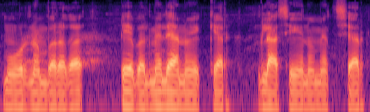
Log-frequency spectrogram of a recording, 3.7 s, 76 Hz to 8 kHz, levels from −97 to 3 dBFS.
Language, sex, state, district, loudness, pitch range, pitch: Kannada, male, Karnataka, Bidar, -18 LUFS, 85-90 Hz, 90 Hz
